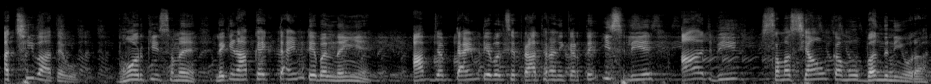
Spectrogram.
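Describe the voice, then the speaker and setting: Man preaching, high voice, very bright and cutting, fervent, building to shouts. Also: lively intonation, moderate pace. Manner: impassioned, rising to shouts; teaching with everyday stories. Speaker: pastor. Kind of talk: sermon.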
